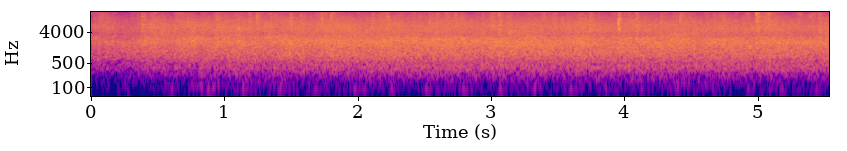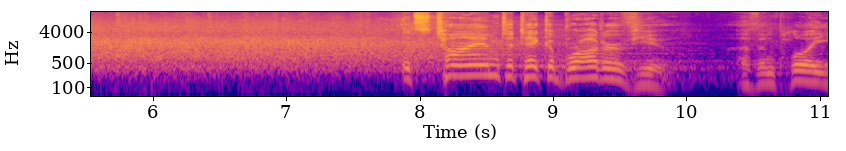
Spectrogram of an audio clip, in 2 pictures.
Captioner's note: applause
